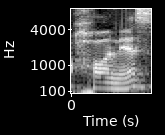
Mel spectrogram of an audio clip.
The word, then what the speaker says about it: honest: It's not honest gitu. Walaupun ada H di awal katanya, tapi H-nya ini sebenarnya nggak dibaca. Tapi dibacanya honest.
